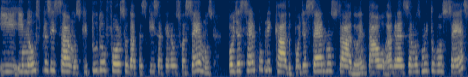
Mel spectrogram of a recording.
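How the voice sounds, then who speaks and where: The speech moves at a fairly slow pace with ordinary pitch variation and big swings in loudness, in a dry, close sound with no echo. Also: woman, high pitch for a woman. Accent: non-native. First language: not Portuguese (speaking Portuguese). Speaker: conference moderator and interpreter. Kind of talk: formal closing remarks. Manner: halting.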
